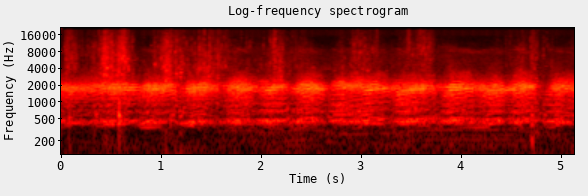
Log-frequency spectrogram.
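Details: Male boreal digging frogs in Misari Park, South Korea, chorus in new puddles on dried ground, giving short, nasal, duck-like quacking notes over and over in a throbbing din to call females; some already paired.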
